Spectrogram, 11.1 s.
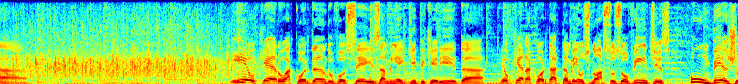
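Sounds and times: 
speech: 0.0 - 0.6, 3.5 - 11.0
audience applause: 0.0 - 4.2.

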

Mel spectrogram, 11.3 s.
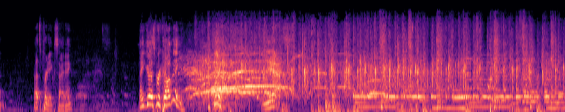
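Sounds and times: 
speech: 0.7 - 1.8, 2.8 - 5.8, 7.1 - 8.3
audience applause: 3.8 - 11.2
upbeat music: 6.1 - 11.2.

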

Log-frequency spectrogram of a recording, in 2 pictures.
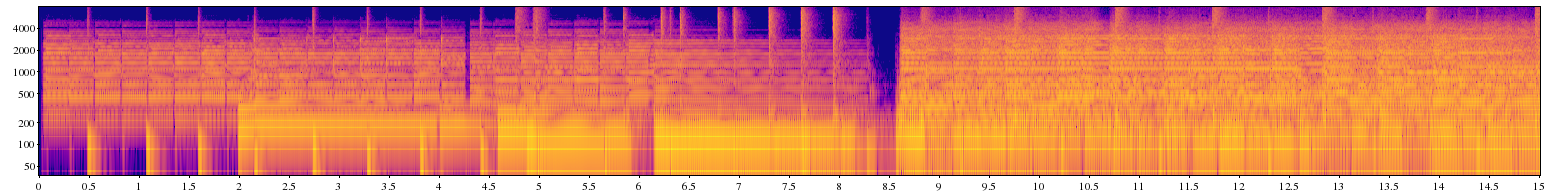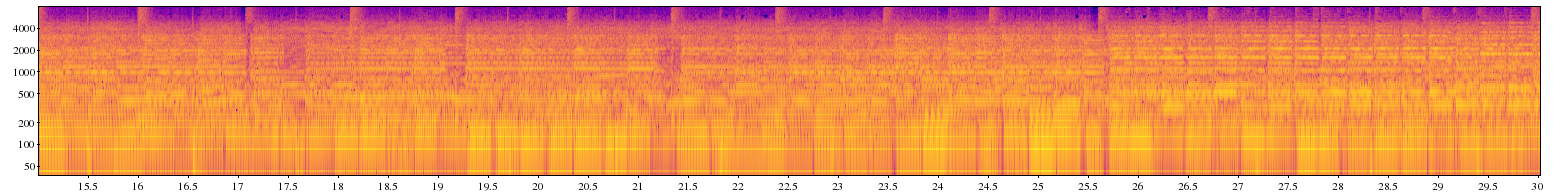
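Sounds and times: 
rock piece in four-four time: 0.2 - 30.0.

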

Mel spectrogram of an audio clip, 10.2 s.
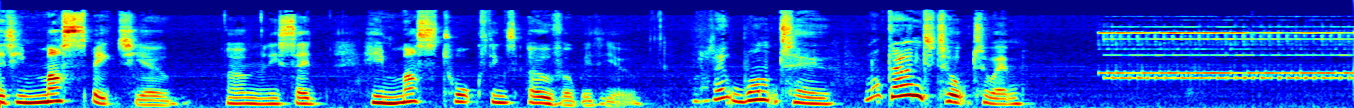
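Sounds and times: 
speech: 0.0 - 7.8
telephone ringing: 8.2 - 10.1.

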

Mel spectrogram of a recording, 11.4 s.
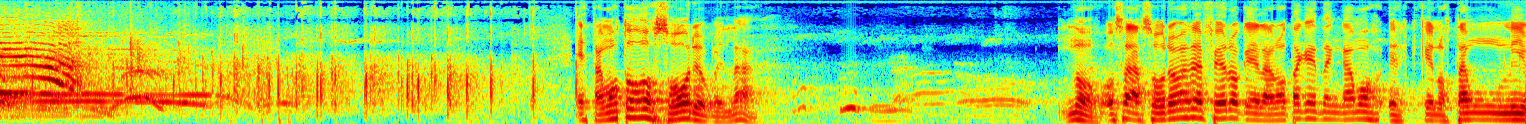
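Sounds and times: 
audience applause: 0.0 - 4.2
speech: 4.4 - 5.8, 8.0 - 11.4.

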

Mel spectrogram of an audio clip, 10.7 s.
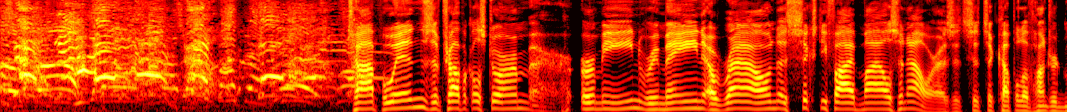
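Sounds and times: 
crowd of protesters shouting outside a church: 0.0 - 4.0
speech: 3.5 - 10.6.

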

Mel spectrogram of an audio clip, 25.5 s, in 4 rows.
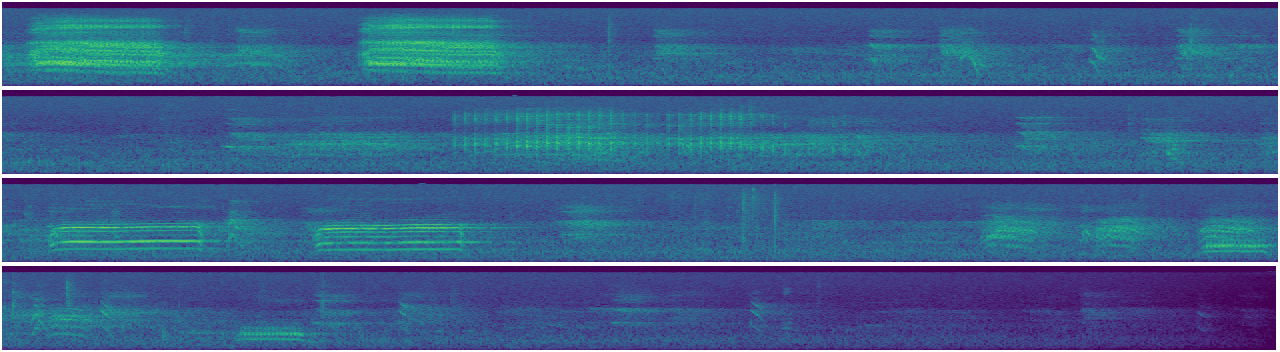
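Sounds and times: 
crows waking up: 0.0 - 2.6, 7.8 - 10.7, 11.5 - 15.8, 17.7 - 20.9
rooks waking up: 0.0 - 6.4, 7.4 - 23.1.

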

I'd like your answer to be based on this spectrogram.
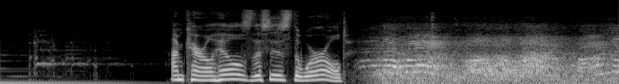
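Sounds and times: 
speech: 1.7 - 3.8
street protest crowd chanting: 3.6 - 6.1.

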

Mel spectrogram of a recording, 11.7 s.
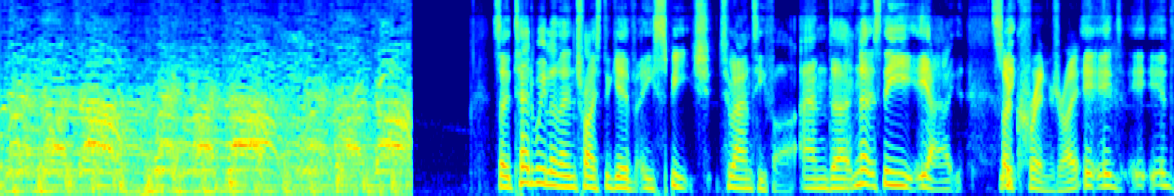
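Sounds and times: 
protest crowd booing: 0.0 - 4.2
speech: 5.0 - 11.7.

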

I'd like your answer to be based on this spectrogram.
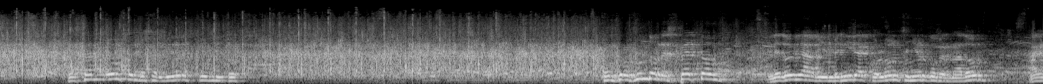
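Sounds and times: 
crowd applause for the children: 0.0 - 7.9
speech: 0.7 - 2.7, 6.0 - 10.4.

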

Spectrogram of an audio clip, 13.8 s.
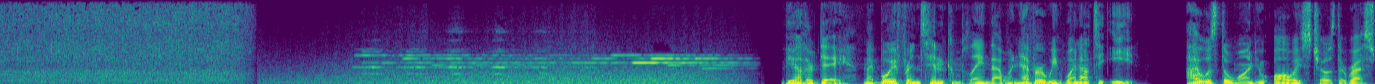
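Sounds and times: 
heavy rain: 0.0 - 2.6
faint sustained high tones: 3.2 - 7.6
speech: 7.9 - 13.7.

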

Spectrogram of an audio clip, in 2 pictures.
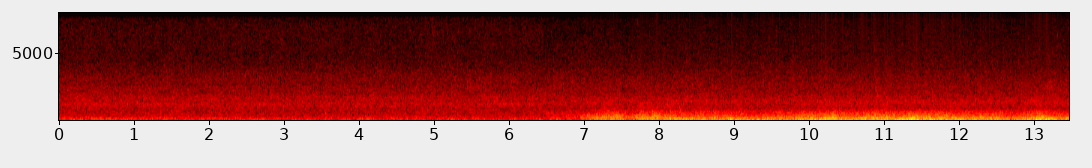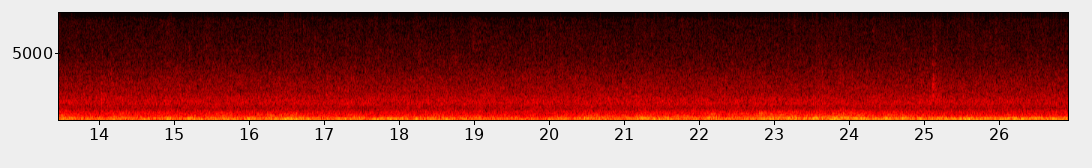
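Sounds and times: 
nighttime rain: 0.0 - 26.9
thunder: 7.0 - 16.9, 20.2 - 26.9.

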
